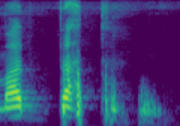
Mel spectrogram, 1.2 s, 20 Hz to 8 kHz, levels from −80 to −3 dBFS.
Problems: constant background noise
